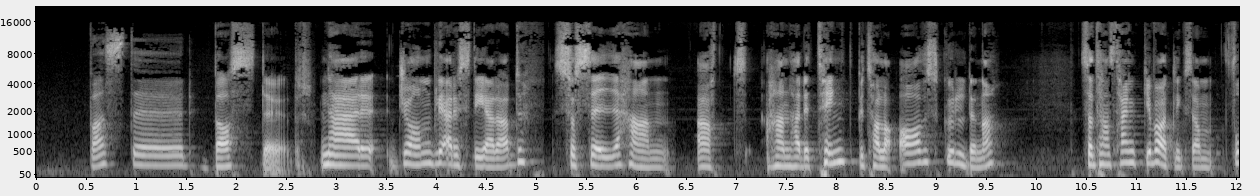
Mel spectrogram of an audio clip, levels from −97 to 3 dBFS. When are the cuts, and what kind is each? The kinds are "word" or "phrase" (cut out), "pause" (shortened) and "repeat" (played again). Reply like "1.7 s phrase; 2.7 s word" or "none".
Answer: 2.8 s pause; 5.1 s pause; 6.4 s pause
